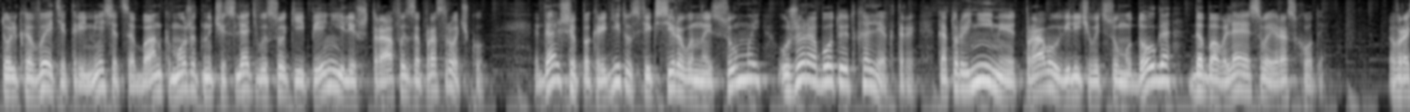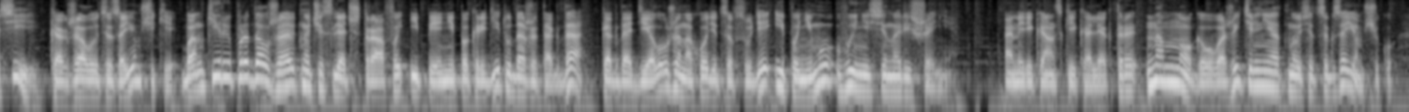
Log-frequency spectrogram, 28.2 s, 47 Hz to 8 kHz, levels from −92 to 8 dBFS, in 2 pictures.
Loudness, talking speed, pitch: -17 LUFS, 140 wpm, 130 Hz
